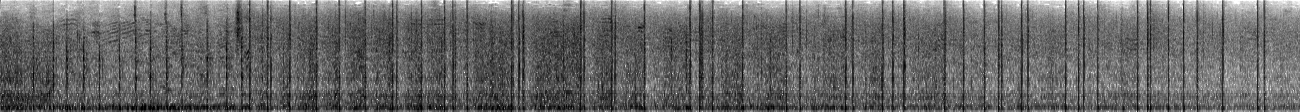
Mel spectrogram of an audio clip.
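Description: Aerial fireworks bursting: a dense run of sharp crackling reports, many a second, with louder bangs among them, easing off a little near the end.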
